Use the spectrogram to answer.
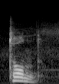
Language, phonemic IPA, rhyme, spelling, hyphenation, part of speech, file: Dutch, /tɔn/, -ɔn, ton, ton, noun, Nl-ton.ogg
- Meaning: 1. barrel 2. ton (1000 kilograms) 3. 100,000 of some monetary unit, particularly guilders 4. a large amount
